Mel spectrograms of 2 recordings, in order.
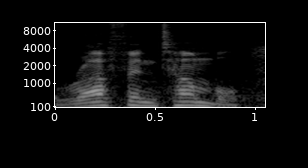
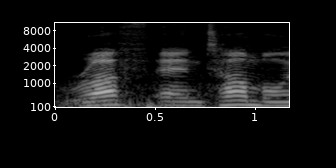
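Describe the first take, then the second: First: Said in the usual way. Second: Rough punched louder, falling finish; stress on rough. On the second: Shown as a demonstration. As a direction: hit the word rough and let the phrase fall. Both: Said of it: "One more time".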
